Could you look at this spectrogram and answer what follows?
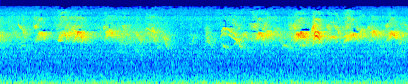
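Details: Jandaya parakeets (Aratinga jandaya), a Brazilian species, give a steady stream of shrill, overlapping chirps and screeches, as from several birds, over a low rumble.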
